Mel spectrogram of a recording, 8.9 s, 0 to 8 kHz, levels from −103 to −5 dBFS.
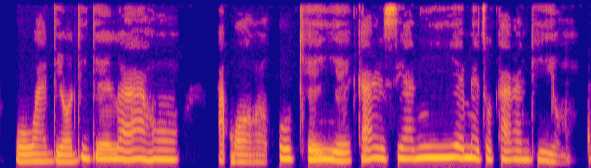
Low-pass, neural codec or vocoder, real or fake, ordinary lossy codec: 7.2 kHz; none; real; none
